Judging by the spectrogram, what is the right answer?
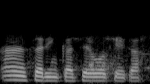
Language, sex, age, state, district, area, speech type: Tamil, female, 18-30, Tamil Nadu, Kallakurichi, rural, conversation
